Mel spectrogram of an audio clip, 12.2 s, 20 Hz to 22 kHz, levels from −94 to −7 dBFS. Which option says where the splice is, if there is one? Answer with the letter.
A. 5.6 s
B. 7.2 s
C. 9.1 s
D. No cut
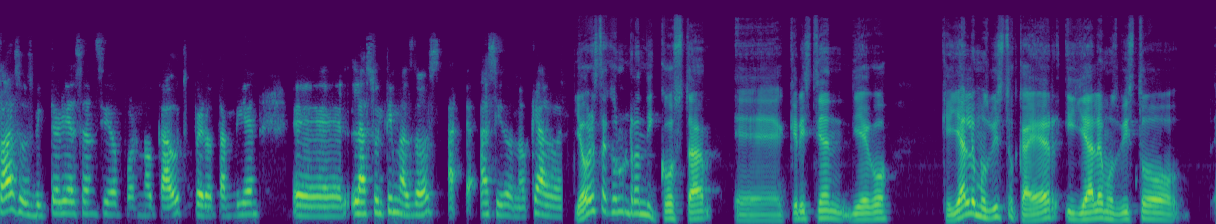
A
